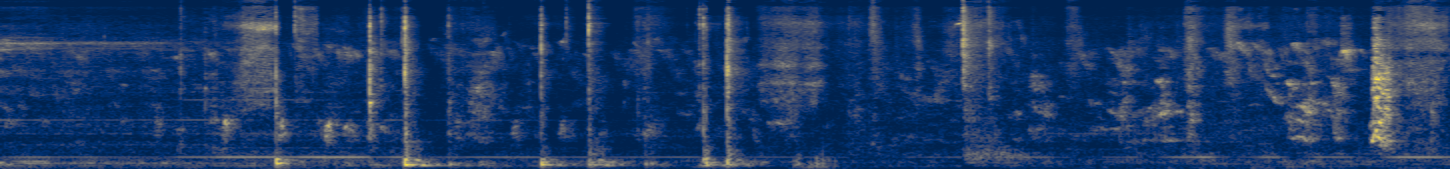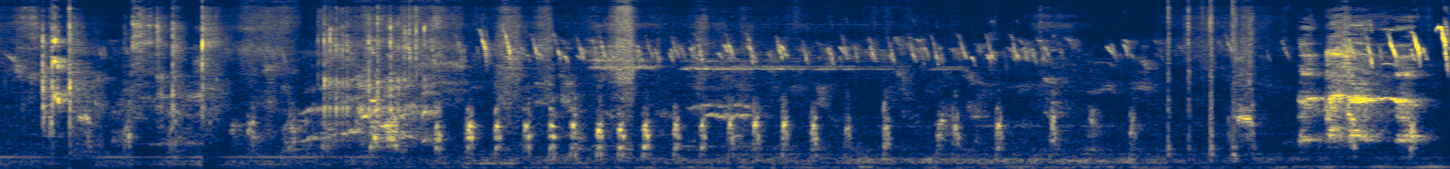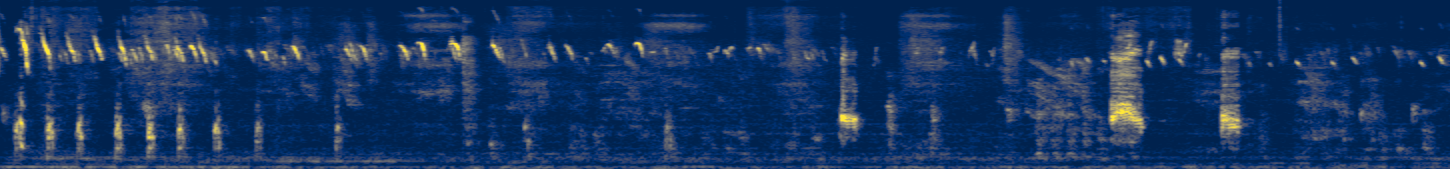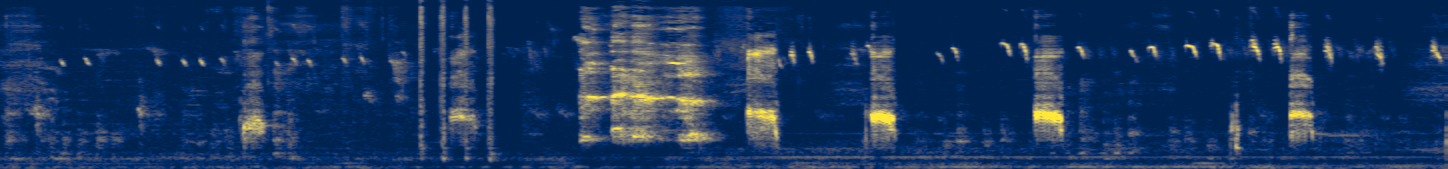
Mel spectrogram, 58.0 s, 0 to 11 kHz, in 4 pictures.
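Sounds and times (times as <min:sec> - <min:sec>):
chicks peeping: 0:00.1 - 0:57.9
hen clucking: 0:01.2 - 0:57.9.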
